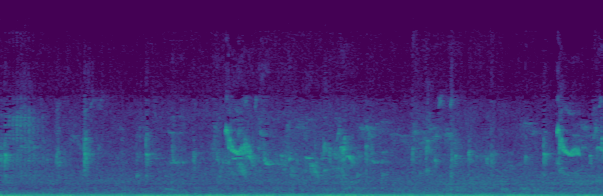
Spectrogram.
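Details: Japanese white-eye, known as Mejiro, in a Maui yard at mango season time; thin high chirps, a brief twittering cluster midway and another chirp near the end, set against a continuous low hum.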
